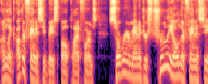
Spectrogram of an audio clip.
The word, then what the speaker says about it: Sorare: Now, unlike other fantasy baseball platforms, So Rare managers truly own their fantasy experience, collecting, buying, selling, and competing with player cards against global opponents to win epic rewards.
